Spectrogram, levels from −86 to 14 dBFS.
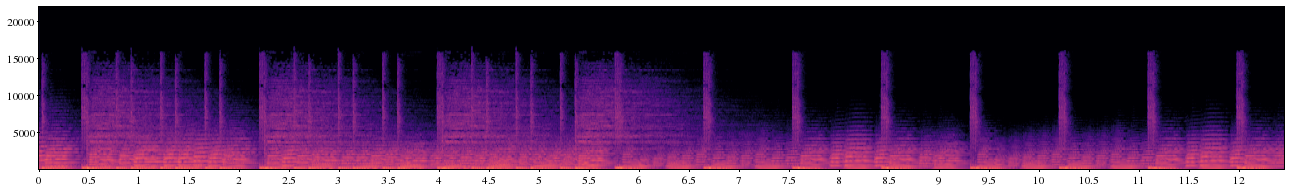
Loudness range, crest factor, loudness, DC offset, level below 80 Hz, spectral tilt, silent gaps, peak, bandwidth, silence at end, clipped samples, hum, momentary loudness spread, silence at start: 4 LU; 16 dB; -23 LUFS; 1%; -42 dBFS; -5 dB/octave; none; -8 dBFS; 16 kHz; 0 s; under 0.1%; none; 7 LU; 0 s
